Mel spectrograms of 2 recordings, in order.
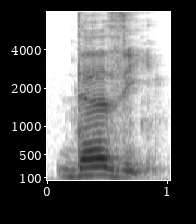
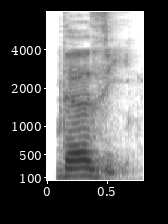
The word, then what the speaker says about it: does he: spanish does he tá você junta o som do Z o h fica mudo ess é um padrão que acontece Às vezes com o h nos pronomes ele fica completamente mudo você pega simplesmente o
